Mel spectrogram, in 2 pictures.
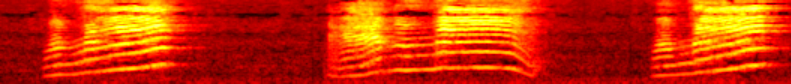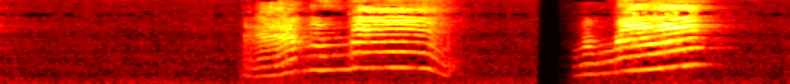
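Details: Green ringneck parrot talking, giving five separate speech-like, harmonic utterances about one to one and a half seconds apart, some short and rising, others drawn out and arching, over a low steady hum.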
